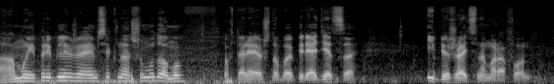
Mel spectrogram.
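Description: A man speaks at a moderate pace with lively intonation and a fairly high pitch. Long, frequent pauses break up his speech, and the sound is dry with no echo over light background noise. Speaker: travel vlogger. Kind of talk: casual travel vlog narration. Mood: ironic, joking. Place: street. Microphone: phone near.

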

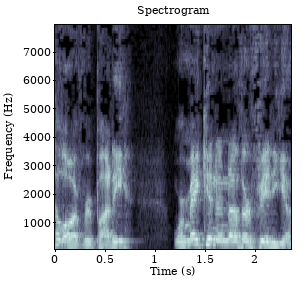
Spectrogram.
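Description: A man talks against a quiet background. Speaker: fitness vlogger. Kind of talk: casual vlog chat. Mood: sarcastic, joking. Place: home room. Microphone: phone near.

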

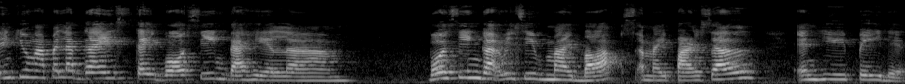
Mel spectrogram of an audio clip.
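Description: Slowly and with lively intonation, a woman with a fairly high pitch and a bright, sharp tone speaks amid audible room echo. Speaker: vlogger. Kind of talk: casual unboxing vlog. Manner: chatty, filler-heavy.

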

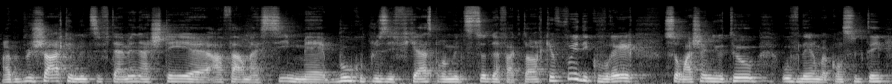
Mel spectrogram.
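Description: There is audible room echo as a man talks at a fairly quick pace with fairly even intonation. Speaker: fitness vlogger. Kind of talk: casual vlog chat. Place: kitchen. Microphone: camera far.

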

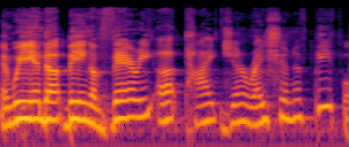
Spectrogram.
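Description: Speaking at a moderate pace, a man is heard. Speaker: senior pastor. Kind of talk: sermon. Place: church.

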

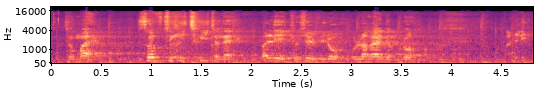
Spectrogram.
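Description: Clear music plays in the background. Over it, a man speaks at a moderate pace with fairly even intonation. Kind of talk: mock documentary commentary. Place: classroom. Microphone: phone near.

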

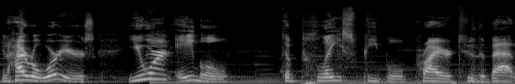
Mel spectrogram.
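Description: At a moderate pace, the speaker talks over faint music in the background. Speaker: podcast host. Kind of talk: casual podcast discussion. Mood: exasperated then enthusiastic. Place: home room. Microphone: studio mic.

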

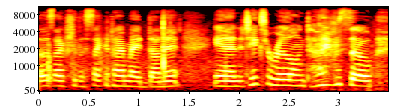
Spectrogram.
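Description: A woman talks at a very fast pace. The sound is dry with no echo, with loud background noise behind her. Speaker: fitness vlogger. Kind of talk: casual vlog chat. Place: street. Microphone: phone near.

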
